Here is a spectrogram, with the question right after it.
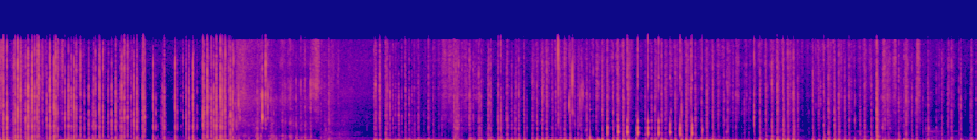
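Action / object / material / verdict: tap / small cardboard box / cardboard / none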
